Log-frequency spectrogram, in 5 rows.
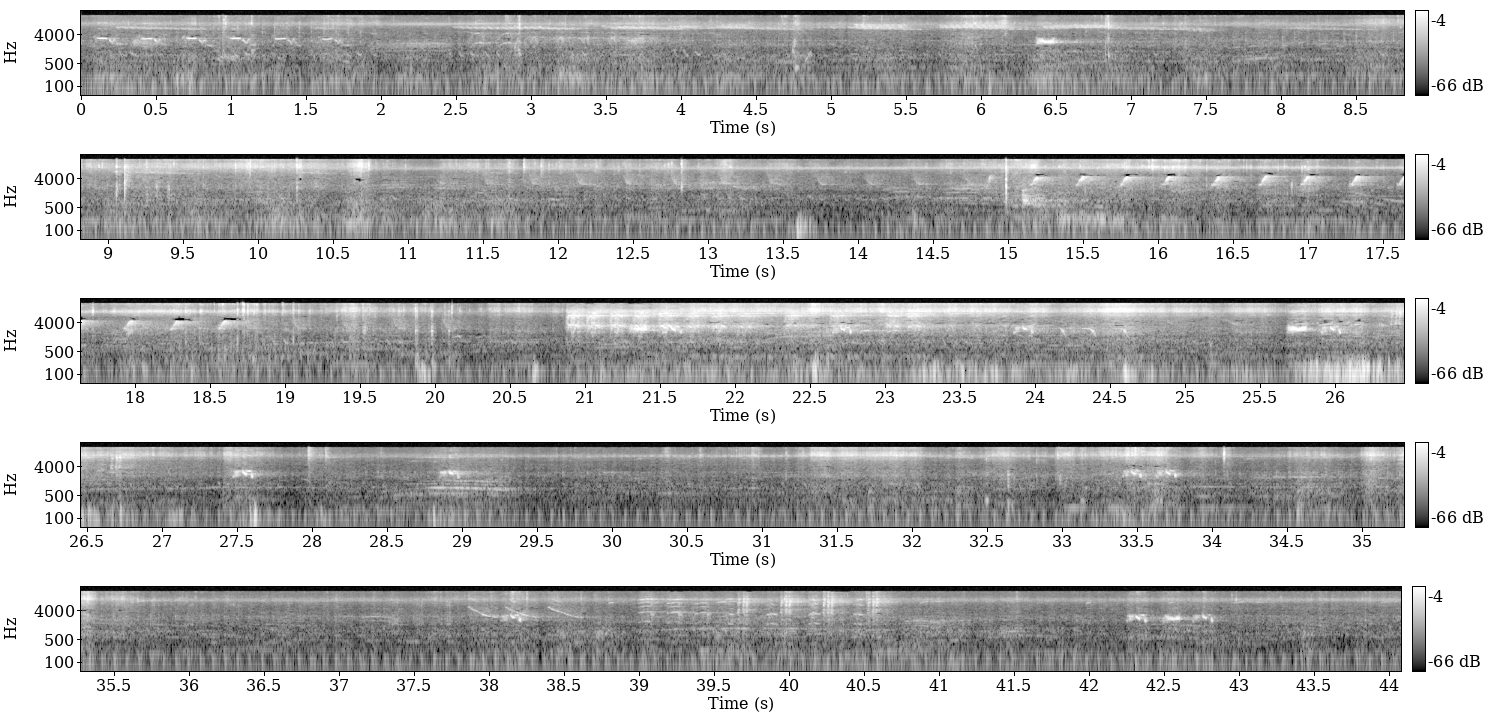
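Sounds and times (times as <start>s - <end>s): birds chirping: 0.0s - 27.8s.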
